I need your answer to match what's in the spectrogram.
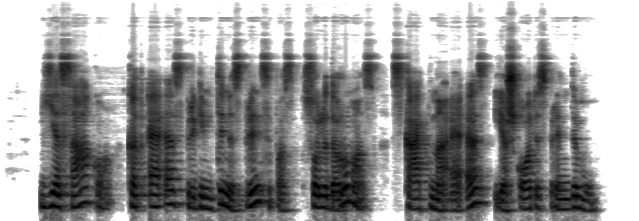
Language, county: Lithuanian, Kaunas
